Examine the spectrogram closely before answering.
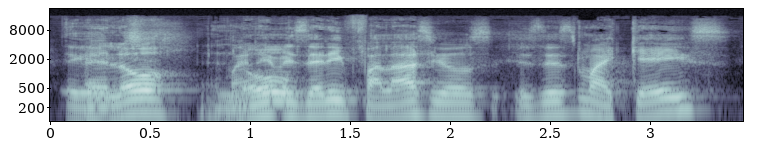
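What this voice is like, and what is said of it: Exaggerated put-on Mexican accent. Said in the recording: “Answer with a hella Mexican accent.”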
